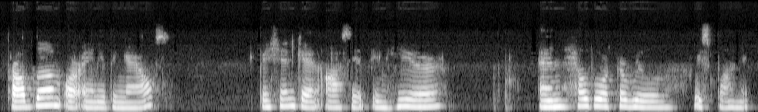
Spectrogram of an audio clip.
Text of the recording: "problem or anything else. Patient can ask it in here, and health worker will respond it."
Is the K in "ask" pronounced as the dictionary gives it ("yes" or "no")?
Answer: no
